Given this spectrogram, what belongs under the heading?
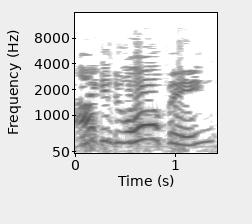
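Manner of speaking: slow, loud, emphatic declaration; said like you mean it. Shown as a demonstration. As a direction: proclaim it with conviction. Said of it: "say it like you mean it".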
